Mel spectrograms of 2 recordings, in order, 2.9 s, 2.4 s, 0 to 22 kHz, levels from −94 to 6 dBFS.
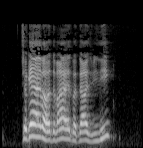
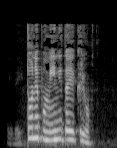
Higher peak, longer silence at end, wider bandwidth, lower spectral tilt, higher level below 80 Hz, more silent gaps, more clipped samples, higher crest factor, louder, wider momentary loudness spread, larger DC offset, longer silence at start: about the same, -2 dBFS vs -4 dBFS; first, 0.7 s vs 0.55 s; about the same, 11.5 kHz vs 11.5 kHz; about the same, -3.5 dB/octave vs -4 dB/octave; second, -72 dBFS vs -62 dBFS; neither; neither; about the same, 18 dB vs 18 dB; about the same, -19 LUFS vs -20 LUFS; first, 13 LU vs 10 LU; neither; about the same, 0.45 s vs 0.55 s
